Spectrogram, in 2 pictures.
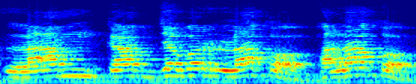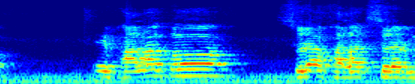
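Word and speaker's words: فلق: ওইখানে ওই সময় আমরা ফালাক উচ্চারণ করব, কেননা এ কফ উপরে জজম আছে। জজম যদি কফের উপরে যদি জজম থাকে তখন আমরা কলকলা করে উচ্চারণ করব।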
